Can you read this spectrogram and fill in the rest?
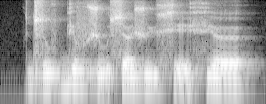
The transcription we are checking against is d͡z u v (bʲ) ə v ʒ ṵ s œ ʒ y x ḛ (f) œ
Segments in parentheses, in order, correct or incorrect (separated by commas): correct, incorrect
